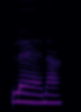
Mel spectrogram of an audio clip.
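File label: "lena", female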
